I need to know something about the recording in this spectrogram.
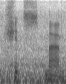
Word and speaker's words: chitsman: And that question is, what is a chitsman? Okay, let me spell it.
